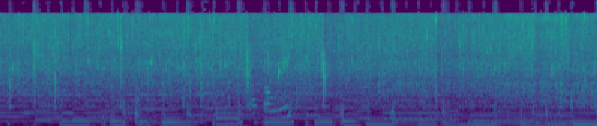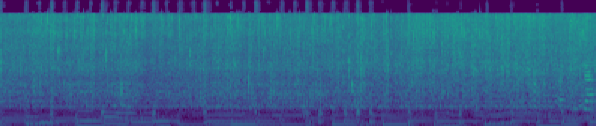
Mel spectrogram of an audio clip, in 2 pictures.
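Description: Squid, onions and dried chillies stir-frying over high heat in a nonstick pan: steady sizzling with a wooden spatula stirring and scraping, a few light clicks, while cornstarch slurry thickens the sauce.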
